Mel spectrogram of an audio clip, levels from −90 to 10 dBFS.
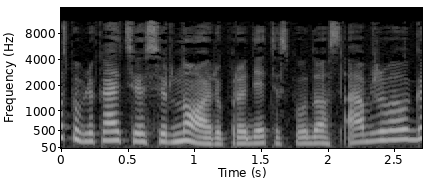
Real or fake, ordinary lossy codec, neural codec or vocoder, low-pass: real; MP3, 48 kbps; none; 14.4 kHz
